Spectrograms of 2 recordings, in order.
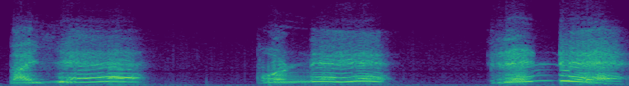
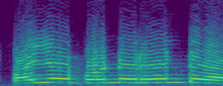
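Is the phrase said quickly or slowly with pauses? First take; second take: slowly; quickly. First: It is said slowly with pauses between words. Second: It is said quickly without pauses between words.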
